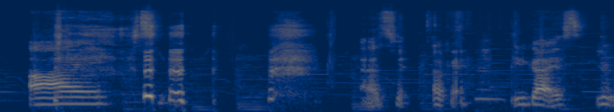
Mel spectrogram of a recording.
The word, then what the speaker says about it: Aasimar: It's like Aasimar. No, not ASMR. Aasimar. Okay, you guys, you're not helping in chat. But another When did they ever help? Helpful? That's a joke. ASMR. ASMR? Aasimar?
